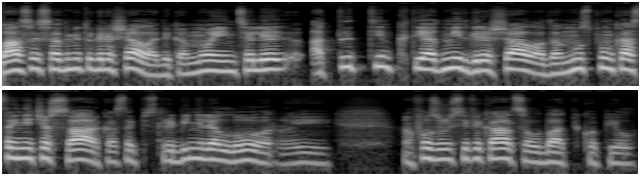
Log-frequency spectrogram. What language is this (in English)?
Romanian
